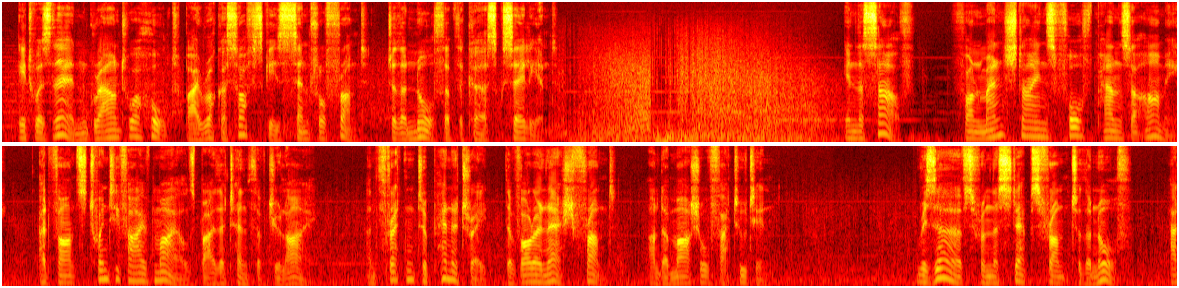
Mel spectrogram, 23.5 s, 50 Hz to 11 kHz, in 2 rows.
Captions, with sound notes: It was then ground to a halt by Rokossovsky's Central Front, to the north of the Kursk salient. (explosions booming) In the south, von Manstein's 4th Panzer Army advanced 25 miles by the 10th of July, and threatened to penetrate the Voronezh Front, under Marshal Fatutin. Reserves from the Steppes Front to the north,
